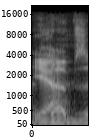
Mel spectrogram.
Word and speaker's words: Dubs: Dubs is my last name. DBS. That is pretty awesome. – People always spell it wrong too. They'll put two B's in it.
